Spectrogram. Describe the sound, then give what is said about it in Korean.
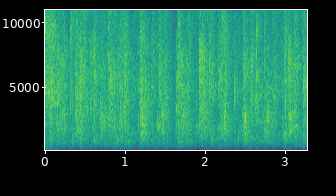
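A lecture audience applauds steadily after being told cancer cells can return to normal, a dense, bright wash of many hands clapping at once with no pauses, loud and continuous throughout, with no voices heard over it. “박수.”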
